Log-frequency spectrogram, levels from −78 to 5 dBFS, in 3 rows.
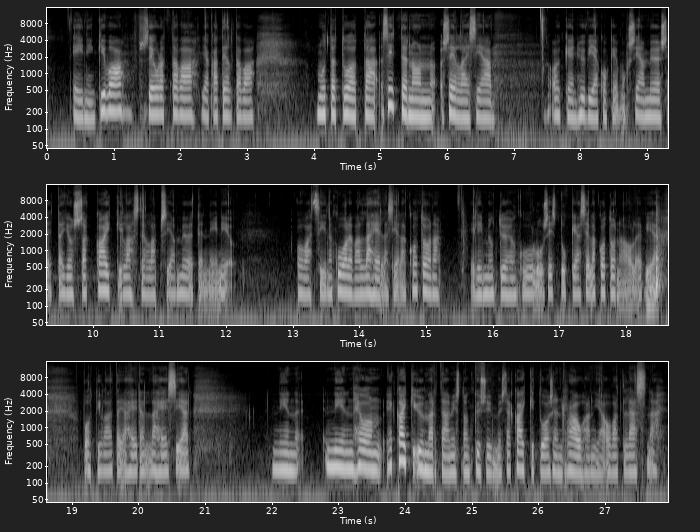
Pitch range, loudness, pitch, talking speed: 160-185 Hz, -24 LUFS, 170 Hz, 125 wpm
